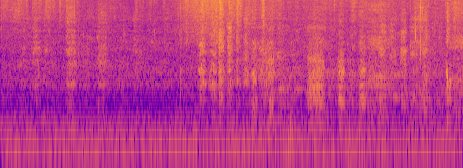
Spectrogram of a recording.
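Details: Labrador mix dog panting steadily, quick rhythmic breaths with a breathy hiss throughout, over a constant low background rumble.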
